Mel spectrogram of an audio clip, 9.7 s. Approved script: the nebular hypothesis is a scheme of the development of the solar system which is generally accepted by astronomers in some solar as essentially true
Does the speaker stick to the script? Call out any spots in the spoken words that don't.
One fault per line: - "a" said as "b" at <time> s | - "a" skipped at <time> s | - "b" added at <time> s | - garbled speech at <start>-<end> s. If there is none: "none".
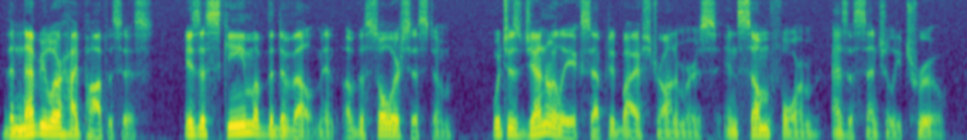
- "solar" said as "form" at 7.7 s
